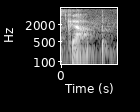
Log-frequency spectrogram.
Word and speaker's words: GAAP: of all we have Gap gaap pronounced as Gap those are set of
